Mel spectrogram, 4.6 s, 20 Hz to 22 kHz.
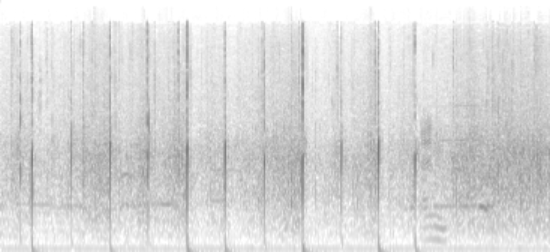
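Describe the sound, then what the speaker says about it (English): An audience at PlayStation Experience 2015 applauds PS4 developers, with sparse, distinct loud claps standing out over a background of softer clapping, and a voice coming in near the end. "I'd like to give a round of applause to the developers that have worked so hard to make PS4 awesome"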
